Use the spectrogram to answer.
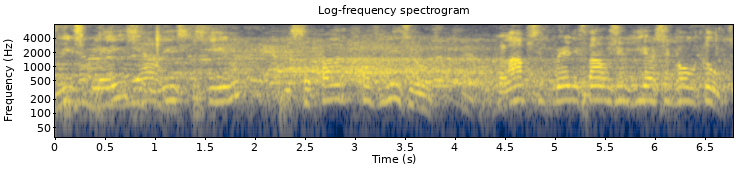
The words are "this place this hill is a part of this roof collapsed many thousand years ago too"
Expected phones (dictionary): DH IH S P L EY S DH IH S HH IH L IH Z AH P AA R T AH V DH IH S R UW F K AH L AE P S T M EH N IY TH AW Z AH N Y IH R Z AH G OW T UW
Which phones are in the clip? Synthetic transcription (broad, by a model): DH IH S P L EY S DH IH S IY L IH S AH P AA R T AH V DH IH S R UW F K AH L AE P S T M EH N IY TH AW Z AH N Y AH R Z AH G OW T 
